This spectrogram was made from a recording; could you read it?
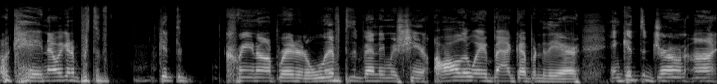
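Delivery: play-acted, cranky, grumpy half-yelled delivery. Retelling screaming directions about reshooting the drone: imitating own past screaming. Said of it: "I'm screaming".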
